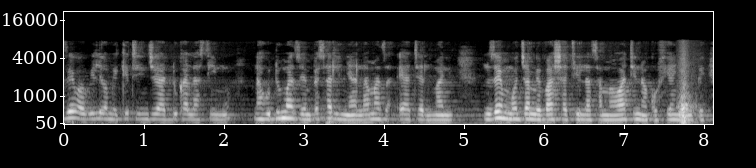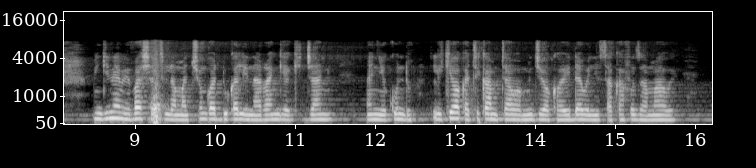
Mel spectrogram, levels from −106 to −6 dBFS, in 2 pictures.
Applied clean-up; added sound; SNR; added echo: none; Whoosh, swoosh, swish; 0 dB; reverberation time 0.8 s.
